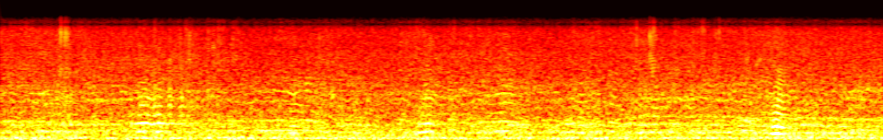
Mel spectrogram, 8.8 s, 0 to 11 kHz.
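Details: Italian honey bees at the hive entrance in Colorado Springs, October 2011, with the camera placed right in front of the hive. A steady, dense low hum of many wings runs throughout, with a few brief louder buzzes as bees pass close.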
